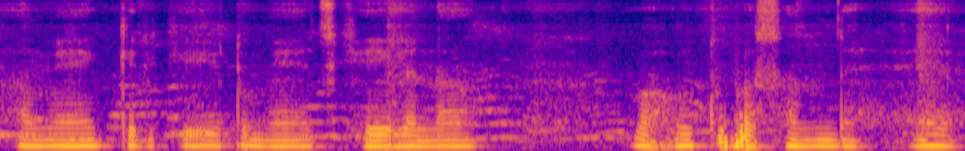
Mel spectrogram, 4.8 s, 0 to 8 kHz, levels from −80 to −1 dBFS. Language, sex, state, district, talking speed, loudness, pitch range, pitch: Hindi, male, Uttar Pradesh, Hamirpur, 85 wpm, -21 LUFS, 115-120 Hz, 115 Hz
